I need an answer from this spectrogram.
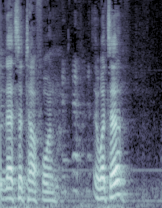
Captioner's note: man speaks softly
